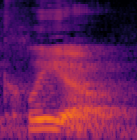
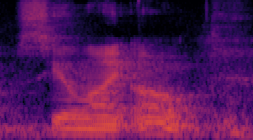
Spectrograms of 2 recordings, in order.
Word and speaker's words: Clio: You would pronounce it Cleo, C-L-I-O, muse of history. And there's some streets in the Garden District. We call them the Muses Streets because they're named after the 9 muses. And you mispronounce almost every single one of them. So instead of saying Cleo, you say Clio.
